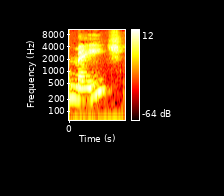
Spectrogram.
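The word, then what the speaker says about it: Maje: I love M&S Marbury, M&S and I, I, always pronounce the name wrong, but i have only just found them. They're called Mage.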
